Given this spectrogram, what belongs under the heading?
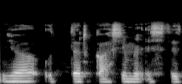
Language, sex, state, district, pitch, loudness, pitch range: Hindi, male, Uttarakhand, Uttarkashi, 125 Hz, -16 LUFS, 125-135 Hz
